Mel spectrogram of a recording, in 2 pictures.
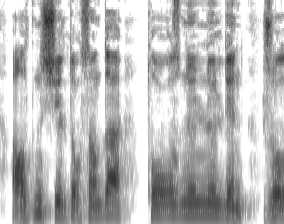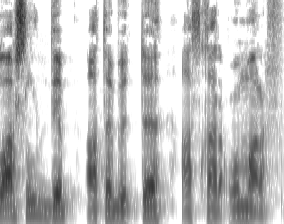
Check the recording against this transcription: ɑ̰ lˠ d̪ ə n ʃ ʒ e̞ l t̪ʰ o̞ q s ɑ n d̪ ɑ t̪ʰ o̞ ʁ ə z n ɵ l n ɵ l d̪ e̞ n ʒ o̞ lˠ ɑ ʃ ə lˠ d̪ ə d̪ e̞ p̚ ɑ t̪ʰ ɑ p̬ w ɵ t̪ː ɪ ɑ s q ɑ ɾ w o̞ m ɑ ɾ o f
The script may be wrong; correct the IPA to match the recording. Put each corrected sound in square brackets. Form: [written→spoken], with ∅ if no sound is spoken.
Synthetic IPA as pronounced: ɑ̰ lˠ [d̪→t̪] ə n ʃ ʒ e̞ l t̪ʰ o̞ q s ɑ n d̪ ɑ t̪ʰ o̞ ʁ ə z n ɵ l n ɵ l d̪ e̞ n ʒ o̞ lˠ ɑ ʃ ə lˠ d̪ ə d̪ e̞ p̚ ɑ [t̪ʰ→t̪] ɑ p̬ w ɵ t̪ː ɪ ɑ s q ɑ ɾ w o̞ m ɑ ɾ o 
